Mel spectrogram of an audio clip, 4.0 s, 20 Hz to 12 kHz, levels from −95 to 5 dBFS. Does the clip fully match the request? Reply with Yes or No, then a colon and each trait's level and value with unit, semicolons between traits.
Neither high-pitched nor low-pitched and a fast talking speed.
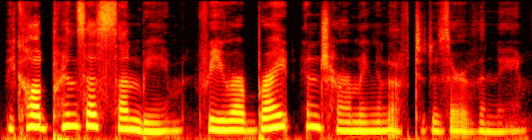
No: high, 195 Hz; fast, 225 wpm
